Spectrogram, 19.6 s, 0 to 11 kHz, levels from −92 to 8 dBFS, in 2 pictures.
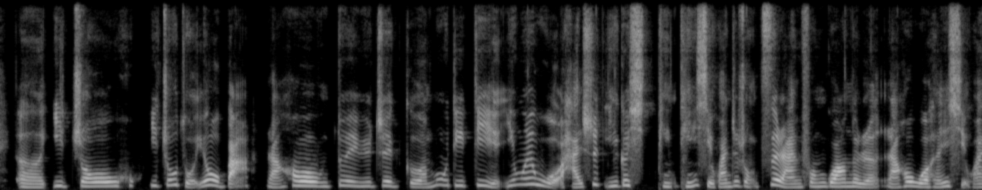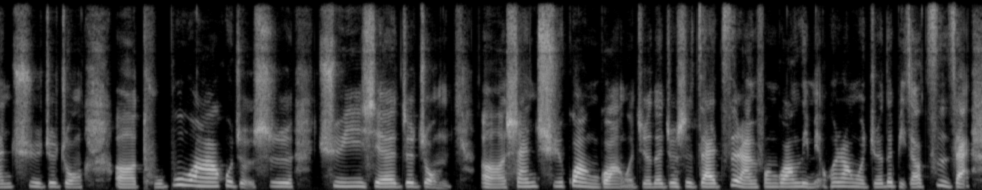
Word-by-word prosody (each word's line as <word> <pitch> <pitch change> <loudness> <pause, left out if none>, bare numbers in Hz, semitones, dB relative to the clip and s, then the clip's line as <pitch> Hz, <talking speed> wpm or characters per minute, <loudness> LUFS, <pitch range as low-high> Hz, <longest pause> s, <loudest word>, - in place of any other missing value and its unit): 呃， 190 -3 -3
1 265 0 -3
周 245 +2 +2
或 270 +2 -12
1 280 - -6
周 310 +5 -3
左 195 - -5
右 290 +2 +2
吧。 210 - +3 0.2
然 185 -3 -1
后 255 -4 +4
对 275 -2 -4
于 245 0 -9
这 260 +2 -1
个 210 -3 -5
目 310 +6 -9
的 285 -1 -3
地 275 -9 -1
因 300 +5 -8
为 350 +1 -2
我 310 -7 -1
还 190 +1 0
是 350 +10 +2
一 250 -1 -7
个 300 +2 -1 0.3
挺 220 -3 -7
挺 230 +3 -5
喜 305 - +3
欢 205 +1 -1
这 265 - -5
种 250 -6 -5
自 320 +7 +3
然 190 -6 +3
风 230 0 -5
光 225 -1 +5
的 225 - -1
人， 185 -1 -2
然 185 0 +1
后 255 +3 +2
我 210 -4 +2
很 200 +5 -5
喜 - - +2
欢 195 +1 -6
去 220 +1 -2
这 225 +2 -3
种， 190 -2 -6 0.3
呃， 180 0 +2
徒 195 +2 -11
步 315 +8 -4
啊， 250 -4 +7
或 265 +1 -4
者 - - -8
是 225 -2 +1 0.3
去 240 -2 0
一 235 0 -4
些 215 -1 +3
这 225 +1 0
种， 205 -4 -2 0.4
呃， 180 -1 +1
山 225 +2 +4
区 240 +1 +4
逛 230 -6 +4
逛， 190 -1 +1
我 - - -10
觉 195 0 -6
得 205 0 -4
就 220 +2 -3
是 225 +2 +1
在 205 0 +5
自 285 +8 +1
然 195 -7 +5
风 210 +2 -8
光 215 0 +2
里 215 - -3
面， 190 - -11
会 240 +1 -6
让 230 -2 0
我 205 - -6
觉 205 +1 -7
得 240 - -1
比 200 -3 -11
较 200 0 0
自 275 +7 -1
在。 225 - +4
225 Hz, 250 characters per minute, -25 LUFS, 205-255 Hz, 0.4 s, 啊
